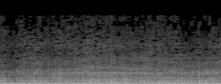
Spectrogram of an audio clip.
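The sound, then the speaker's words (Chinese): An all-terrain vehicle's engine holds it back on a steep downhill slope without the brakes being used, at about three to four km/h, giving a steady, low, throbbing drone with a rough mechanical texture that stays even and moderately loud throughout, with no one talking. “然后这一路上呢，我根本不用踩刹车，因为只要用它的发动机制动，就可以把车子拖得很慢。”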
